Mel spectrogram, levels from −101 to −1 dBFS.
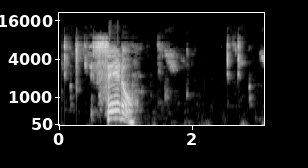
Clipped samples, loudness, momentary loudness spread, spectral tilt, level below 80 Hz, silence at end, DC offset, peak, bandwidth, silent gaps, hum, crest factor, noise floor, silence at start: under 0.1%; -14 LUFS; 23 LU; -1 dB/octave; -66 dBFS; 0 s; under 0.1%; 0 dBFS; 13 kHz; 2.32-2.39 s; none; 20 dB; -54 dBFS; 0.05 s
